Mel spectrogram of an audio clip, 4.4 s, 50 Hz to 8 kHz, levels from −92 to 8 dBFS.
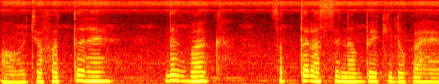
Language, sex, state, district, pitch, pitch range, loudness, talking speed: Hindi, male, Jharkhand, Sahebganj, 160 Hz, 150-165 Hz, -16 LUFS, 150 wpm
